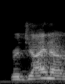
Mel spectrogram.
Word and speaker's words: Regina: I think Ryan Reynolds says, and it's funny that guy's a board gamer because Regina rhymes with fun.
